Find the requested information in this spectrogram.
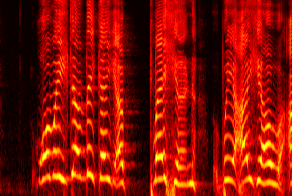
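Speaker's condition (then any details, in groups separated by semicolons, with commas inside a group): Cerebral palsy; obvious speech impairment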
